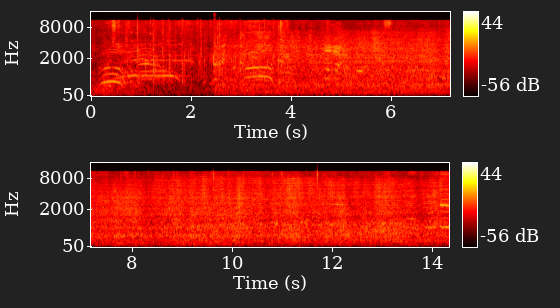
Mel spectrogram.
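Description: Shouting voices at an outdoor youth soccer match: loud, long calls in the first two seconds, then scattered shorter shouts from players and spectators over a steady rushing background noise.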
